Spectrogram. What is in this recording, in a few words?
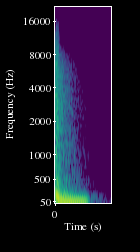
DUMM KICK, drum; Crypton - DrumBase5000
